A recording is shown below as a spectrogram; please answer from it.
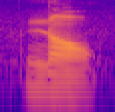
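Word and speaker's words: gnaw: नो, इसे हम क्या बोलेंगे? नो। आपको यहाँ पे जी नहीं लगाना, ग्रॉ नहीं बोलना, ठीक है। इट इज़ जी is silent hair.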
